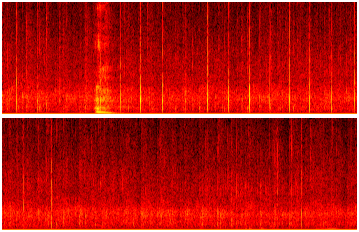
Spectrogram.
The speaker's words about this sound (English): And before we do that, can we affirm him by just giving him a hand clap and a round of applause? Let's stand up and do this.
